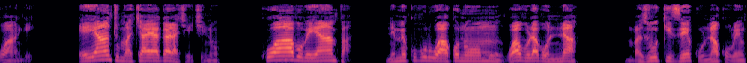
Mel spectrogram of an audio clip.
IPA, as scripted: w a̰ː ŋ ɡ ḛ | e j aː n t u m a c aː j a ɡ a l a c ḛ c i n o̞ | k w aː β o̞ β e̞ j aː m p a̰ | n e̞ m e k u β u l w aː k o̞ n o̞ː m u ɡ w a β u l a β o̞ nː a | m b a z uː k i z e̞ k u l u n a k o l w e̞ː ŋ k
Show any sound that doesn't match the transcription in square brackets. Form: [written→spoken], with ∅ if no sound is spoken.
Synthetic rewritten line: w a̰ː ŋ ɡ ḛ | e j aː n t u m a c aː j a ɡ a l a c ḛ c i n o̞ | k w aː β o̞ β e̞ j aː m p a̰ | n e̞ m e k u β u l w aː k o̞ n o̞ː m u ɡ w a β u l a β o̞ nː a | m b a z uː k i z e̞ k u l u n a k o l w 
